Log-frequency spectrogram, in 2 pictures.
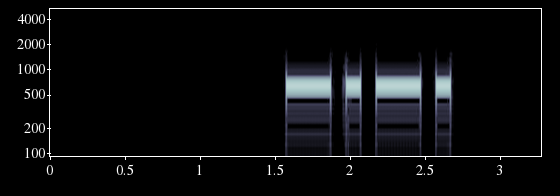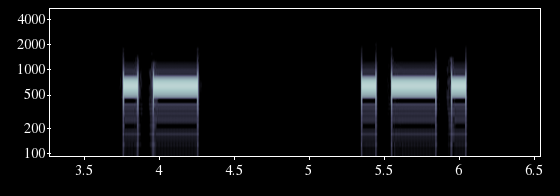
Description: Morse code, heard as a keyed tone, about 12 wpm, spaced as for 6 wpm, 650 Hz. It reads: CAR
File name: Engelske ord 12-6 wpm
